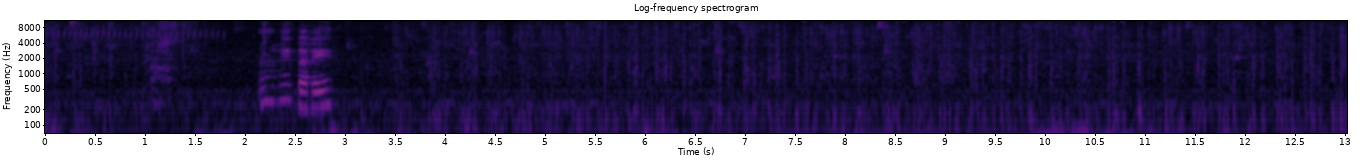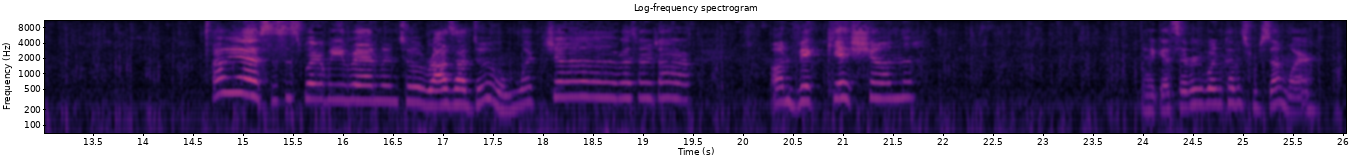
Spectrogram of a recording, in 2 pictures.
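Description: Hooves clatter steadily as a horse gallops on a stone road.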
